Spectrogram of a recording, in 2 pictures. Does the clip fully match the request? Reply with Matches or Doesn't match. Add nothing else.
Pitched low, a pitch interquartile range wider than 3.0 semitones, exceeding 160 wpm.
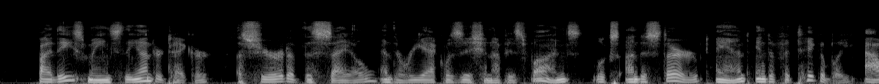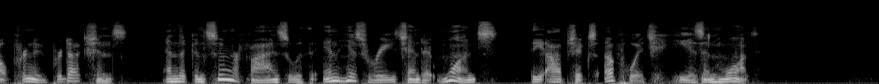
Doesn't match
